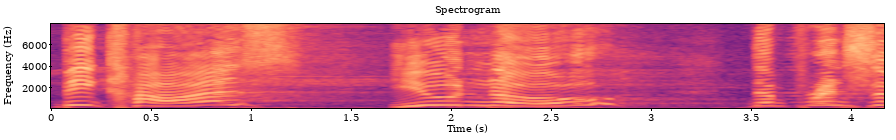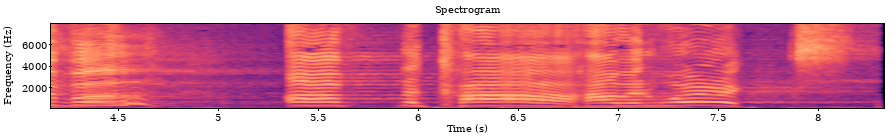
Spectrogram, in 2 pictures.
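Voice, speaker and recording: High, bright preacher shouting. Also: male voice, extremely slow, gravelly. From Bahamas. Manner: emphatic, questioning the audience, often shouting. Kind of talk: sermon. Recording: long hall reverb.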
